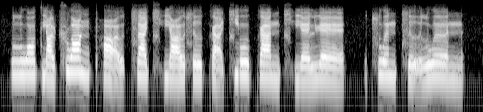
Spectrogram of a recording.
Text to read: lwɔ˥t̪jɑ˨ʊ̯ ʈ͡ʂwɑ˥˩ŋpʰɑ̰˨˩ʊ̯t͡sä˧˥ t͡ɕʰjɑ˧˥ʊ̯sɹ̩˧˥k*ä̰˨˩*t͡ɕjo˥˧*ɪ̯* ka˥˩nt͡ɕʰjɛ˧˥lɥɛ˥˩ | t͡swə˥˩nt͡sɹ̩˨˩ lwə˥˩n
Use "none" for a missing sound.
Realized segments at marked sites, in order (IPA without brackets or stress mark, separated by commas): ä̰˨˩, ʊ̯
